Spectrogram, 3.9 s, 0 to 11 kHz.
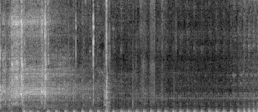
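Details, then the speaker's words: Taotao 125 Husky ATV (model 135D) small single-cylinder engine chugging unevenly, spitting and sputtering at low revs and trying to die when throttle is punched, as if choked; owner blames a dirty carburetor. "You can hear it spitting and sputtering. That is because that carburetor, once again."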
